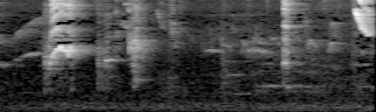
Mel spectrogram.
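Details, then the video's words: Actively singing Jalak Rio myna used as a training prompt for other Jalak Rio birds that rarely sing; a rising whistle runs into harsh squawks, then quieter notes and a sudden shrill final chirp. "JALAK RIO GACOR untuk pancingan RIO RIO BAHAN OMBYOKAN & MALAS BUNYI"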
